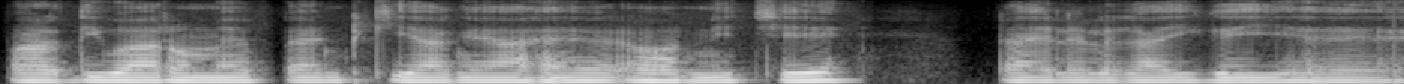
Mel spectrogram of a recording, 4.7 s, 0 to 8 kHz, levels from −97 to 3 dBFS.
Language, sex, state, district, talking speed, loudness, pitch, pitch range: Hindi, male, Himachal Pradesh, Shimla, 165 wpm, -14 LUFS, 130 Hz, 130-135 Hz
